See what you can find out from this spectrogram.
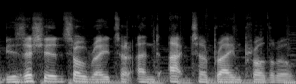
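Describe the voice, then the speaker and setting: A man is talking at a moderate speed. Behind him there is music. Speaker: podcast host. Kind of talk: podcast introduction.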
